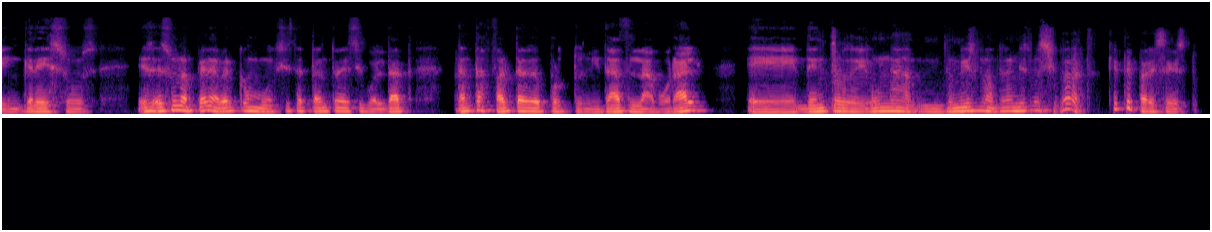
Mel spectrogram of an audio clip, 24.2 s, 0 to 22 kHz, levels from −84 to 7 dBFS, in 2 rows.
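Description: A recorded speech clip with a cluster of network-related faults between about 7.7 and 12.9 s. At 7.73 s the sound freezes and is held too long, until 7.81 s. That is a short stall from a late packet: the jitter buffer ran dry, so the receiver stretched the last sound for 54 ms until the packet turned up, then resumed from the same point. Nothing is lost, but everything after it is pushed 54 ms later. Just after, from 7.89 to 7.98 s, there is a brief smear and wobble. This is short concealed packet loss: about 20 ms of audio never arrived, and the decoder bridged the gap by extending the preceding sound, shaped from its pitch or as noise, before blending back into the real signal, leaving the passage slightly longer than it should be. From 8.18 s the speech turns rough and muffled, losing its top end, and it stays that way until 12.91 s. That is a call bitrate drop: the connection's bandwidth estimate fell, and the encoder was forced to code far more coarsely. 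The dullness suggests the audio band narrowed from about 20 kHz to about 8 kHz. The degradation is consistent with the rate falling from around 32 kbps to around 9 kbps, sitting at its lowest for about 3.2 s. Within that stretch, from 12.01 to 12.39 s, the speech sounds hurried but keeps its pitch. This is a jitter buffer speed-up: with too much audio queued, the receiver trimmed out small pitch-period slices over and over, playing at about 115% speed and removing something like 70 ms to bring the delay back down.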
